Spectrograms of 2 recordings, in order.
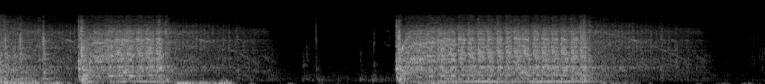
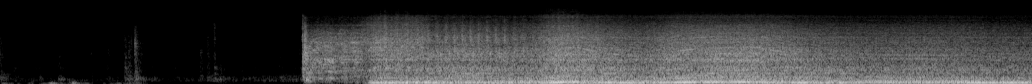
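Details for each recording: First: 1992 Ford F150 XLT, 302 V8, E40D automatic, with a new battery: two steady cranking bursts of about two seconds each that never catch. The fuel pump works but no fuel is being delivered. Crank, no start from fuel starvation. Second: 1992 Ford F150 XLT after transmission work and no-start repair: brief crank catches fast and settles into steady even run with smooth low rumble; engine runs well.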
